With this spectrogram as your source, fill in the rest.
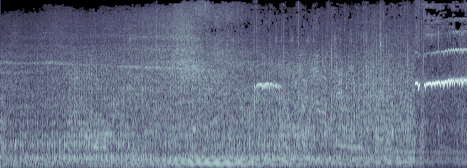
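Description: A motorcycle engine hums as it rides by.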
